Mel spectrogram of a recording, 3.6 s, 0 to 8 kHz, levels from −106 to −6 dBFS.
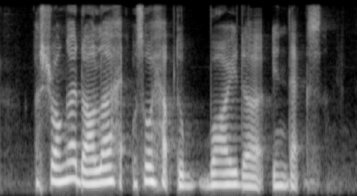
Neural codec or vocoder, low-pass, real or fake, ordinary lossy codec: none; 7.2 kHz; real; none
